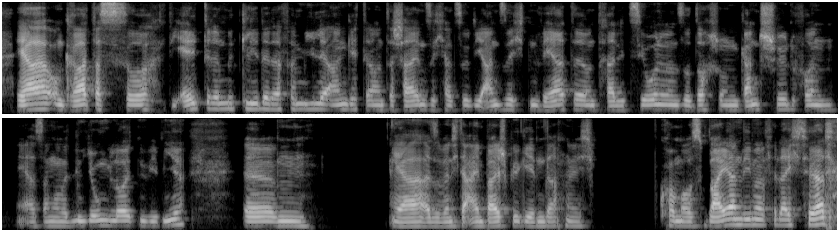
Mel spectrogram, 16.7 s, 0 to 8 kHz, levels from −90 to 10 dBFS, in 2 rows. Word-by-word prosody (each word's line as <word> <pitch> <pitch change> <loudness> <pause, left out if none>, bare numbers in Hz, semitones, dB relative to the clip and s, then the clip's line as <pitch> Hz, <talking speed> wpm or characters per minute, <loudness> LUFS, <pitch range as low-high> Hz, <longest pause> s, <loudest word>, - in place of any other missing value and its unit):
Ja, 135 +4 +9
und 130 - -1
grad, 130 +2 +4
was 140 - +7
so 130 +1 0 0.2
die 120 - -12
älteren 150 +3 -1
Mitglieder 150 -1 -3
der 140 0 -2
Familie 145 0 -4
angeht, 135 +1 -6
da 125 - -5
unterscheiden 125 0 -2
sich 125 -1 -11
halt 125 -1 -7
so 125 - -5
die 125 - -3
Ansichten, 125 +1 -6
Werte 130 +2 -2
und 125 0 -7
Traditionen 125 +3 -2
und 125 -1 -3
so 125 -1 -5
doch 130 +1 -4
schon 125 -1 -6
ganz 130 +3 0
schön 135 -1 +1
von, 125 -1 -6 0.2
ja, 115 - -10
sagen 120 +1 -6
wir 120 - -5
mal, 115 - -6
den 125 +1 -2
jungen 130 +2 -2
Leuten 130 -1 0
wie 120 - -6
mir. 155 +6 -2 0.6
Ähm, 120 0 +1 0.8
ja, 115 +1 +3
also, 110 +1 -2
wenn 115 +1 -3
ich 120 - -6
da - - +2
ein 115 +1 -1
Beispiel 115 +2 +2
geben 120 -1 -3
darf, 120 0 -7
ne, 120 -2 -8
ich 115 -1 -10 0.6
komme 125 -3 -2
aus 120 +2 +1
Bayern, 145 +5 +6
wie 150 - 0
man 150 -1 0
vielleicht 145 0 -2
hört 165 +3 +7
125 Hz, 200 wpm, -23 LUFS, 120-135 Hz, 0.8 s, Ja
